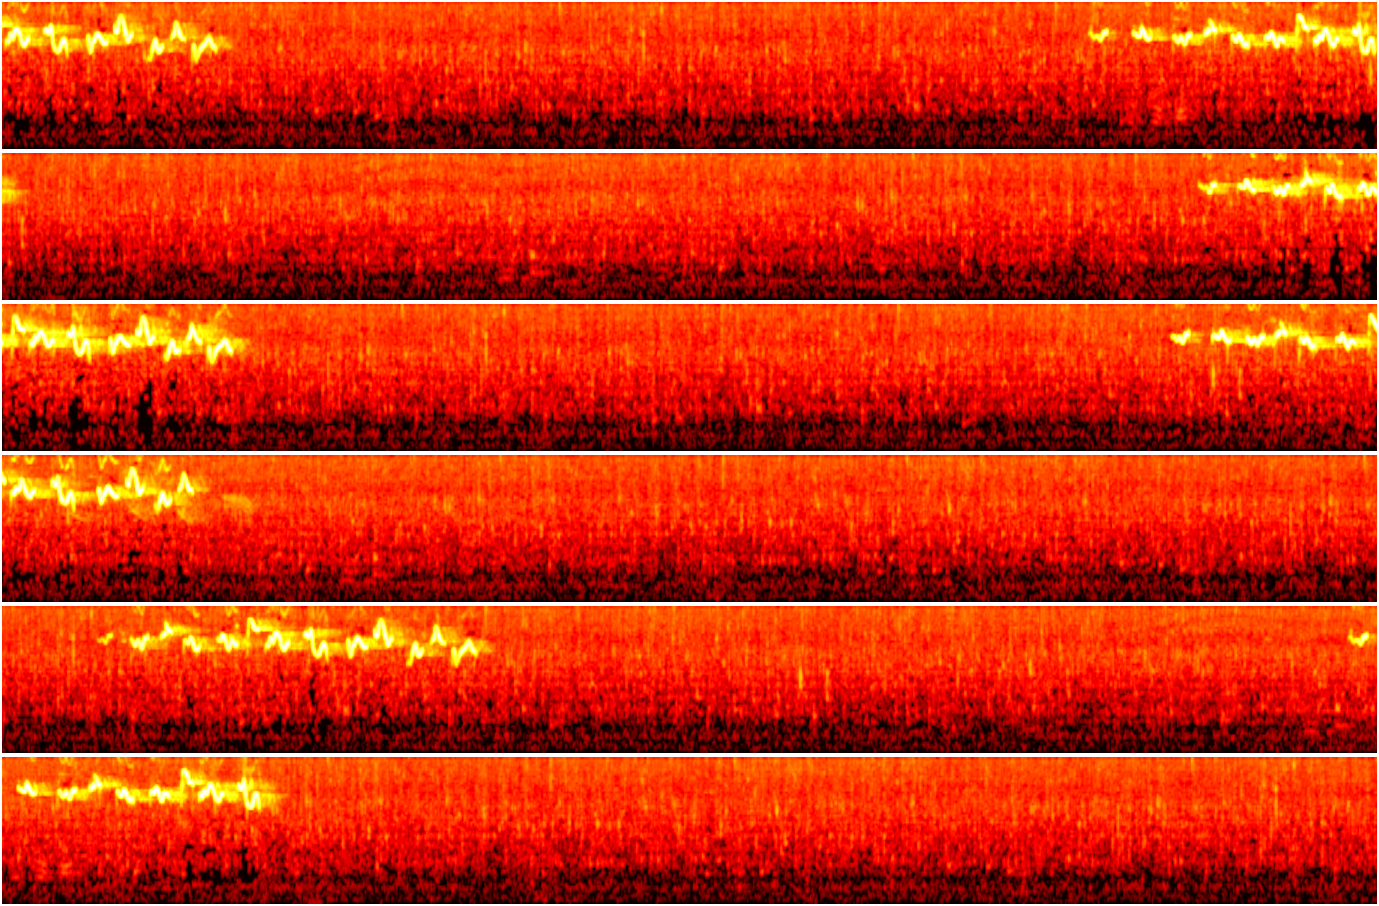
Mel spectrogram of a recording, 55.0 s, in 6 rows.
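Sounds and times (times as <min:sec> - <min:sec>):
bird singing warbled phrases: 0:00.0 - 0:01.5, 0:07.2 - 0:09.3, 0:17.2 - 0:20.0, 0:26.1 - 0:29.2, 0:37.3 - 0:39.9, 0:45.4 - 0:47.7
faint steady hiss: 0:00.0 - 0:55.0.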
